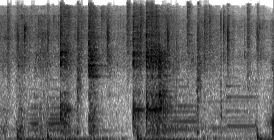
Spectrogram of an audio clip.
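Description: Sliced garlic and shallots go into a pan for stir-fried quail eggs with green beans, giving busy clanks of a utensil scraping and knocking the pan over a steady frying sizzle, close and loud.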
